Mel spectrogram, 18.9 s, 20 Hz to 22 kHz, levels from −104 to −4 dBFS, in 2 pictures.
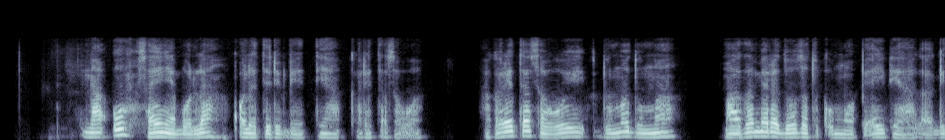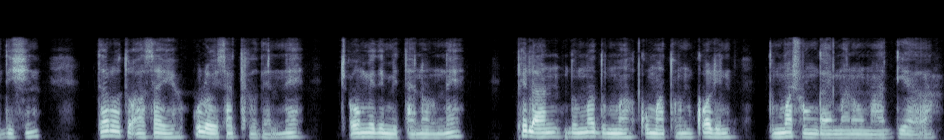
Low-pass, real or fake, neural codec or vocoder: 7.2 kHz; fake; codec, 16 kHz, 8 kbps, FreqCodec, smaller model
